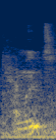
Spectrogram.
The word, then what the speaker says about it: Kamut: like puffed rice cereal I had look up how to say this but I didn't want to say it wrong and offend anybody so it's camut it's completely unflavored it's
